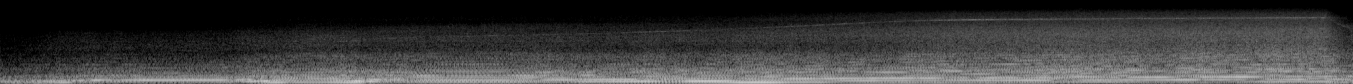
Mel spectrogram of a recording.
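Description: A boosted junkyard short-block engine revs hard on a dyno, its loud stepped roar climbing and shifting in pitch, with a rising turbo whine above it throughout.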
